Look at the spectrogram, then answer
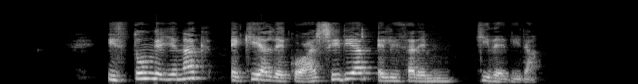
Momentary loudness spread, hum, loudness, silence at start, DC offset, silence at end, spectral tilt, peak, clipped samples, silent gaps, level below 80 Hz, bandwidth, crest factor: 15 LU; none; -16 LUFS; 1.1 s; under 0.1%; 1.05 s; -4 dB/octave; 0 dBFS; under 0.1%; none; -60 dBFS; 7.8 kHz; 18 dB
